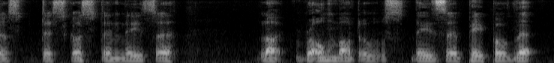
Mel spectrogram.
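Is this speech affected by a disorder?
Yes: multiple sclerosis.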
